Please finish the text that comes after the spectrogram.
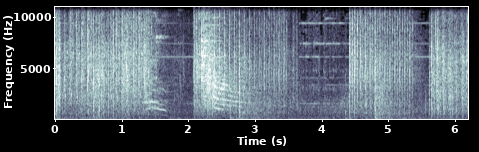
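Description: Sustained automatic gunfire in the Call of Duty: Modern Warfare video game, dense rapid bursts running nearly the whole time with brief gaps, loud and close, mixed with game effects.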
